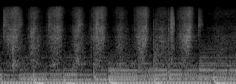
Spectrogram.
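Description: Repeated scratchy strokes of a stiff round paintbrush dragged across the painted wooden side of an end table, dry-brushing a faux linen texture, over background music with a steady beat.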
